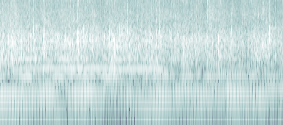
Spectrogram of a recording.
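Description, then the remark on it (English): Steady, dense applause from a crowd clapping for the Lord, a continuous crackle of many hands clapping at an even loudness, with a sustained musical tone humming underneath. “Give the Lord a clap.”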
